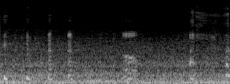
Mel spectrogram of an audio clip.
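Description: Road traffic running steadily on a busy city street: a continuous low rumble of passing cars and buses.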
